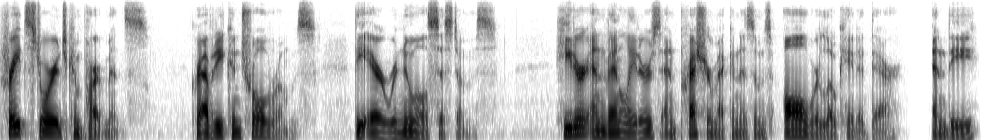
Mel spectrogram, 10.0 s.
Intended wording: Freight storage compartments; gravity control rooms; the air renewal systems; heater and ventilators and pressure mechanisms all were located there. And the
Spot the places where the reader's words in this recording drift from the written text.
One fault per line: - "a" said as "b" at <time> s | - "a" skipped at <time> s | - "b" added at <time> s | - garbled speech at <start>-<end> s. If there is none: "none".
none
